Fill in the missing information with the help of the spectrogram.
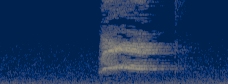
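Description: A female Timbrado canary gives one brief, bright, harsh call lasting about a third of a second, high-pitched with a ringing edge, against a faint background hiss.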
